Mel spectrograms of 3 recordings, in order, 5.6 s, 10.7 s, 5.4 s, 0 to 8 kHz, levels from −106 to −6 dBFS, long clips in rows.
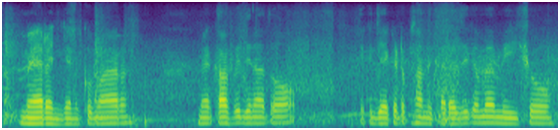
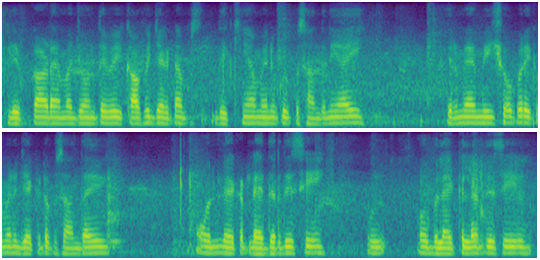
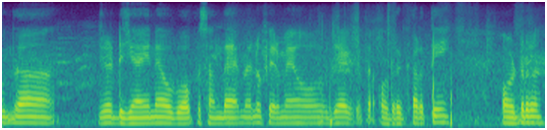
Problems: constant background noise, background conversations at intervals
